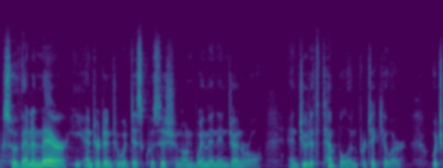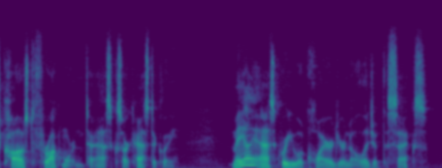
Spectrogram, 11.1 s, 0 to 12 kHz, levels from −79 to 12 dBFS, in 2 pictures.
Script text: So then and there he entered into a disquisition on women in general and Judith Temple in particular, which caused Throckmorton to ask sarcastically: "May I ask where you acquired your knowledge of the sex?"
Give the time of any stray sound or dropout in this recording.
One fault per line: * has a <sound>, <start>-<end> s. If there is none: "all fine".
all fine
